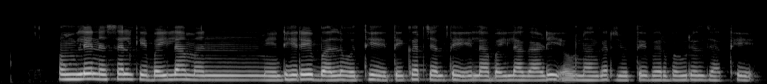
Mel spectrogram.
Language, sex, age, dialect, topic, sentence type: Chhattisgarhi, female, 25-30, Northern/Bhandar, agriculture, statement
